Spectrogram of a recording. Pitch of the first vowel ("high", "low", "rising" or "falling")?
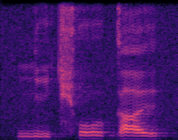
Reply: low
